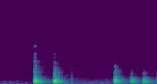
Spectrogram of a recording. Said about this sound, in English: She used a cane to help her walk from room to room. And one afternoon, she rapped on the floor and called me to her side.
